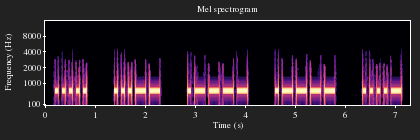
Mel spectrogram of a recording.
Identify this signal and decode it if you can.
Morse code, heard as a keyed tone, about 17 wpm, spaced as for 10 wpm, 680 Hz. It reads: 53114
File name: arrl / Review (1-5)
